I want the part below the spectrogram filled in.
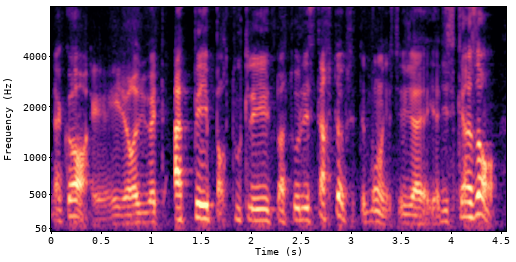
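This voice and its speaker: A man's voice: a little high, animated, quick pace, gravelly. A rabbi giving an emphatic Torah lesson in answer to a question, repeating his key words.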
